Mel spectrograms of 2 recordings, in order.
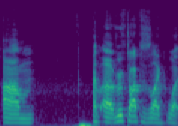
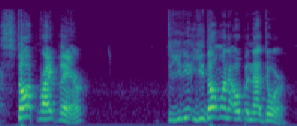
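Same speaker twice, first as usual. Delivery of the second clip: louder, higher cautioning; retold urgent warning; 5 semitones higher, 6 dB louder than usual. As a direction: act out stopping a friend at the door.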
